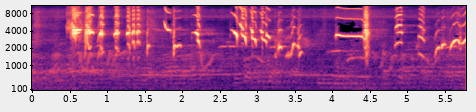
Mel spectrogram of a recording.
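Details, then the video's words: Oriental magpie-robin calling its rival in rich, continuous song: quick clicking notes, then warbled whistles, a long steady high whistle and upslurred phrases, loud and varied. "KACER GACOR MANGGIL LAWANNYA BIKIN NYAUT DAN NGEPLONG"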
